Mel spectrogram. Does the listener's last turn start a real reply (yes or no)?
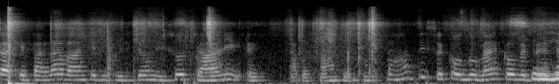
no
